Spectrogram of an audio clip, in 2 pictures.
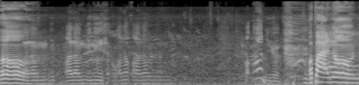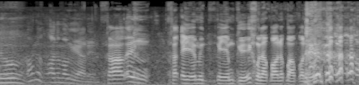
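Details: Young Filipino man, self-described 'ngongo' (nasal-voiced), with palate (ngala-ngala) surgery in childhood and late speech development; hypernasal speech with cleft palate articulation.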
